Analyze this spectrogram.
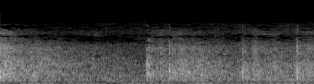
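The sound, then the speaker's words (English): Gunshots in a barrage outside a courthouse, during a shootout with a gunman: several sharp, dry cracks at uneven intervals over a steady hiss of background noise, none of them very loud. “A barrage of shots were then heard outside the courthouse.”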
